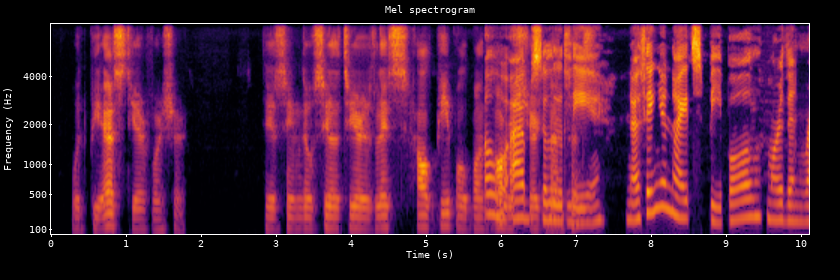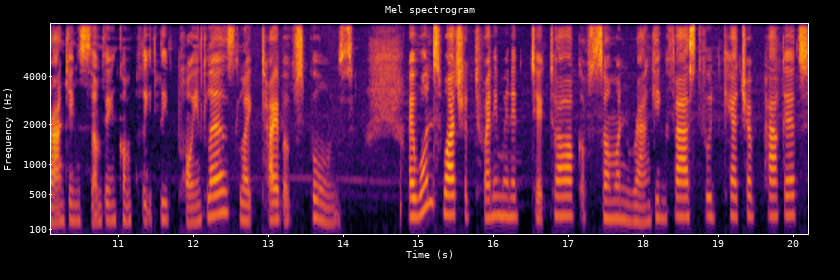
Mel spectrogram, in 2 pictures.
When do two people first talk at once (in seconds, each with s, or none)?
5.8 s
